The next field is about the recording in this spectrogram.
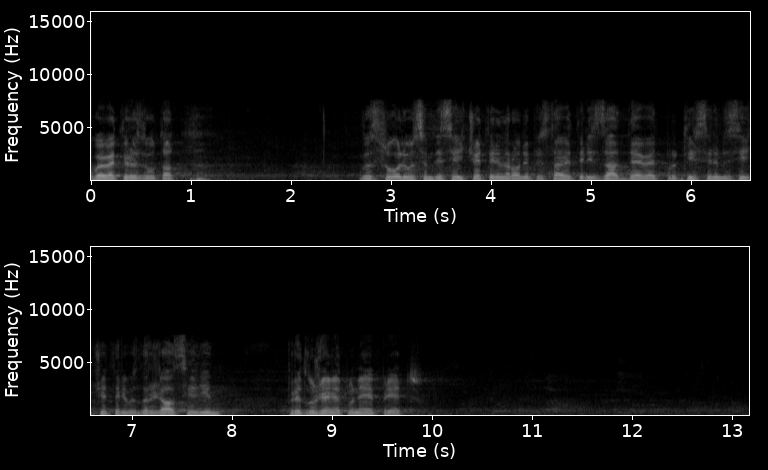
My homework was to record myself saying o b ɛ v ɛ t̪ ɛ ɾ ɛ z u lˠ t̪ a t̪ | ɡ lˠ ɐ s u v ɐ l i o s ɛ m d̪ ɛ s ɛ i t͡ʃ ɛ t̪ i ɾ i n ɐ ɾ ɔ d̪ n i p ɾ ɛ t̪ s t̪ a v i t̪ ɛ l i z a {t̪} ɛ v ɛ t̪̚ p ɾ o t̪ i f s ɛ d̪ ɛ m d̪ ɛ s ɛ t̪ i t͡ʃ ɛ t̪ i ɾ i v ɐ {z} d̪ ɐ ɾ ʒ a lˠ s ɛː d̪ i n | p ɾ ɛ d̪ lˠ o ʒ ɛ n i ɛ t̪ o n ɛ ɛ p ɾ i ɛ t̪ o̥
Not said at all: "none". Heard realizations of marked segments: d̪, z

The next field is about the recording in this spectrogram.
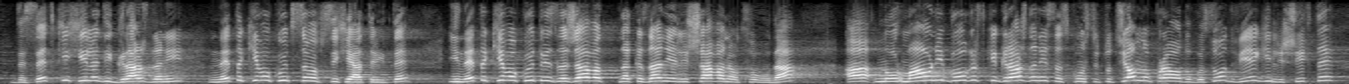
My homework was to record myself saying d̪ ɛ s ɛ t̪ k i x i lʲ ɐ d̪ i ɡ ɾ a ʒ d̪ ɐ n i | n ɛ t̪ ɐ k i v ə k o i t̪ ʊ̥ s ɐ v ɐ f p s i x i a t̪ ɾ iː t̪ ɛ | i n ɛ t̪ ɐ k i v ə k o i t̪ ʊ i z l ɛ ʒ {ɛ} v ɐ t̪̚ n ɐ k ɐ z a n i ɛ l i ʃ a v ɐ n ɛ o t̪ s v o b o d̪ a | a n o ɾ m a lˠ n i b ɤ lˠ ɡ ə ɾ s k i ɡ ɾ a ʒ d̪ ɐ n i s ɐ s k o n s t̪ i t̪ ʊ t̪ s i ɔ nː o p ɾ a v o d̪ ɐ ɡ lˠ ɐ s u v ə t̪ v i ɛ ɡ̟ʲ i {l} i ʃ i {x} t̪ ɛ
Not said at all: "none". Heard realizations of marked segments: a, l, x

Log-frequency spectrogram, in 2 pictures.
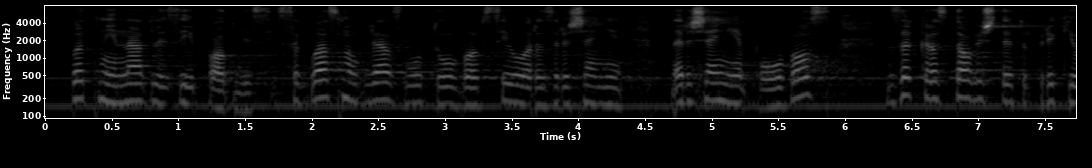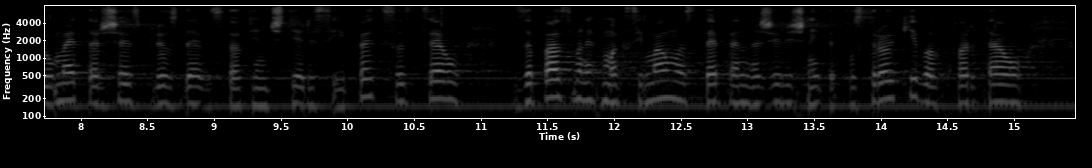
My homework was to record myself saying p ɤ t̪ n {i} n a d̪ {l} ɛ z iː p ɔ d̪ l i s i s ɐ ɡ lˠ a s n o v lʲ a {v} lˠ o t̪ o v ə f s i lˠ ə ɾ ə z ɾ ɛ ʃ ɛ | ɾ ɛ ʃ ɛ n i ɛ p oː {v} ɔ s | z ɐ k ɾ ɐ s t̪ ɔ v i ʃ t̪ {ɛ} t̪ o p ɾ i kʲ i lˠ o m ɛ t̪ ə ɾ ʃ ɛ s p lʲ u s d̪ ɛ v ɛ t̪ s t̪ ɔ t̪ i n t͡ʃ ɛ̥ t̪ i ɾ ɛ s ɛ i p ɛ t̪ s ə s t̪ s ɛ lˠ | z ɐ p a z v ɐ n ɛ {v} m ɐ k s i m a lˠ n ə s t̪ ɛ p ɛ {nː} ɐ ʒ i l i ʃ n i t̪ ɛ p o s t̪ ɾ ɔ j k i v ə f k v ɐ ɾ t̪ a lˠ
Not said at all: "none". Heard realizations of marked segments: i, l, z, v, ɛ, f, nː

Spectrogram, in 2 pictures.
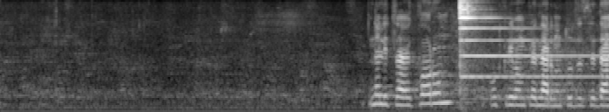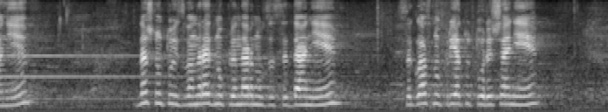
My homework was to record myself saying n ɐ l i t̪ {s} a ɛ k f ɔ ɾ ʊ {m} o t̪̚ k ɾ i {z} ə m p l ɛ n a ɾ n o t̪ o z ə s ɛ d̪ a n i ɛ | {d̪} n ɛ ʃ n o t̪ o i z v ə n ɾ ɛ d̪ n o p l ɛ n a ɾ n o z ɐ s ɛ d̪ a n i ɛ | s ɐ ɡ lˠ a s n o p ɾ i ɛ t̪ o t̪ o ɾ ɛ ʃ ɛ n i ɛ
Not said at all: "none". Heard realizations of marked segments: s, m, v, d̪

